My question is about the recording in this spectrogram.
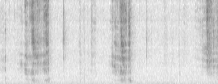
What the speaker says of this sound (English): Peeling and peeling that paper between your fingers.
